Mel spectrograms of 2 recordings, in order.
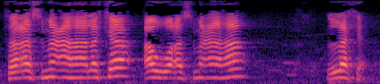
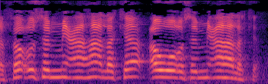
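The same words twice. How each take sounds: First: فأسمعها as fa-asma‘ahā, وأسمعها as wa-asma‘ahā; single mim, fatha hamza. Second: فأسمعها as fa-usammi‘ahā, وأسمعها as wa-usammi‘ahā; u on the hamza, long doubled m in فأسمعها and وأسمعها; doubled mim, damma hamza. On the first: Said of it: "وإذا فتحت الهمزة تخفف الميم". (فأسمعها ووأسمعها بفتح الهمزة وتخفيف الميم) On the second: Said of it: "إذا شددت الميم ضميت الهمزة". (فأسمعها ووأسمعها بضم الهمزة وتشديد الميم) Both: Shown as a demonstration.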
